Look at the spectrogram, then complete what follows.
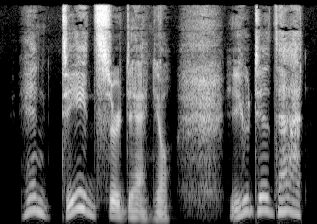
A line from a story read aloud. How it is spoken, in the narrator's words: said Dick, and sighed again at the mere recollection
